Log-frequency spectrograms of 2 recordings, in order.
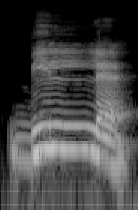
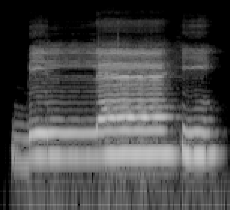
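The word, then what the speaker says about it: بِاللَّهِ: Make sure the lam in the name of Allah has no ghunna. It's just a lam shadda. Billah. Billah. And just give it a little bit longer time to be pronounced.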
